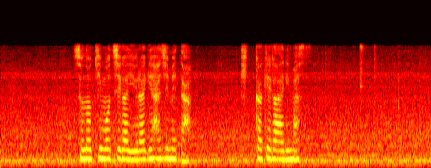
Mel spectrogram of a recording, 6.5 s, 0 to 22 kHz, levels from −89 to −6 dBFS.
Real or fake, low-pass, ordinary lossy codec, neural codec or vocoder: real; 7.2 kHz; none; none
